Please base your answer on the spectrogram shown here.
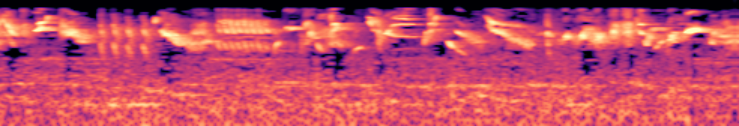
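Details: European goldfinch calling in a dense, continuous high twitter of quick tinkling notes and short buzzy trills, sustained throughout with no pauses.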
